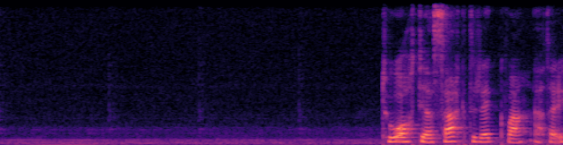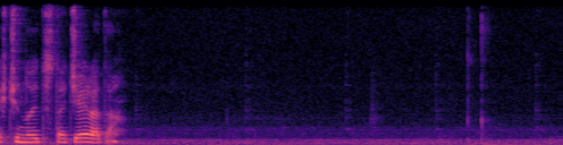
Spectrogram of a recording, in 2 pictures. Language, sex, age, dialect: Faroese, female, 15-35, Norðurstreymoy/Eysturoy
